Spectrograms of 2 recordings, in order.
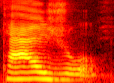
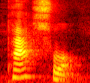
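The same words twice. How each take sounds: First: The middle consonant is a voiced zh sound. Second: The middle consonant is a voiceless sh sound. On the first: The speaker calls it right. "it's casual" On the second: The speaker calls it wrong. "it is not casual"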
